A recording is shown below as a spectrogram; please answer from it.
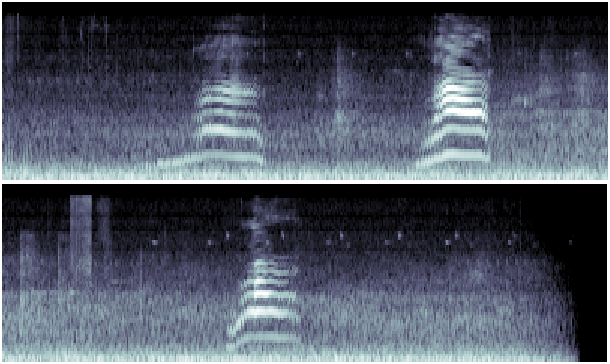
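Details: A black Persian park community cat, overjoyed at being petted and purring, gives three clear, drawn-out meows, each bending upward before trailing off, two to four seconds apart, over a low, even background rumble.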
